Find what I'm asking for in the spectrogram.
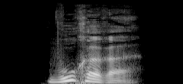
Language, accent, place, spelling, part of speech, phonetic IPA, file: German, Germany, Berlin, wuchere, verb, [ˈvuːxəʁə], De-wuchere.ogg
- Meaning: inflection of wuchern: 1. first-person singular present 2. first-person plural subjunctive I 3. third-person singular subjunctive I 4. singular imperative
